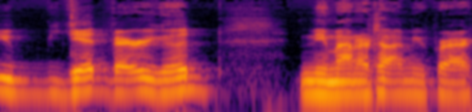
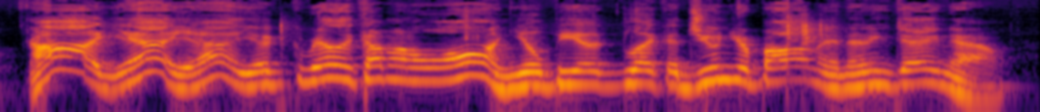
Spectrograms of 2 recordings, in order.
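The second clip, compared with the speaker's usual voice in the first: high-pitched bugbear creature voice; 8 semitones higher than usual. Voicing a bugbear praising a trainee barman, in a high-pitched bugbear voice. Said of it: "a bugbear with a high pitched voice".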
